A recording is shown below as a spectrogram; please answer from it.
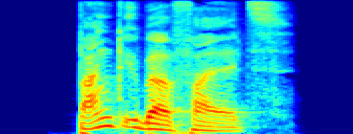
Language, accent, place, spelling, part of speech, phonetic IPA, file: German, Germany, Berlin, Banküberfalls, noun, [ˈbaŋkˌʔyːbɐfals], De-Banküberfalls.ogg
- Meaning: genitive singular of Banküberfall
